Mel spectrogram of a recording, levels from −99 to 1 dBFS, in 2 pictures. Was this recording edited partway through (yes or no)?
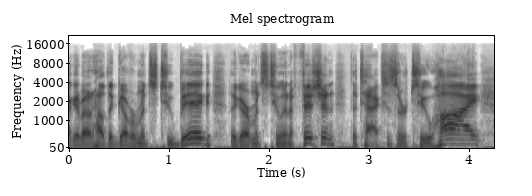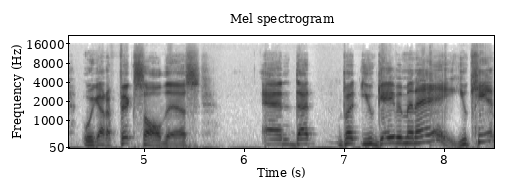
no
